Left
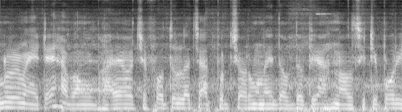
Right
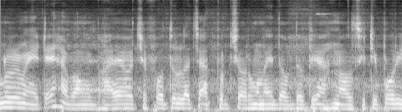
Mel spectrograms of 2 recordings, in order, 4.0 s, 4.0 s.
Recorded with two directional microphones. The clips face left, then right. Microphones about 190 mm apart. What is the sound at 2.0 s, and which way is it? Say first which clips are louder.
Speech: right 4 dB; 25° right (ahead or behind).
